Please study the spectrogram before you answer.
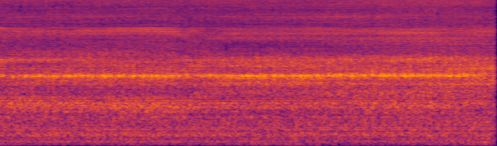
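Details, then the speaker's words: Window air conditioner on high fan, installed after the central AC's capacitor failed: steady even fan rush with faint constant high tone, no rattles or knocks, compressor barely audible; normal running. "And this is on high fan. Can't even hear the compressor. These units are just too These are just so quiet."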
